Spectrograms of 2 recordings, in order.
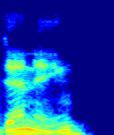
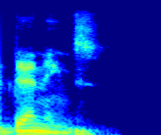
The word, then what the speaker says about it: Dennings: Is that how you say your name? Denning or Dennings? – I think it's Denning singular. – I don't know what her, what's her name in this show again? – Oh, it's plural.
